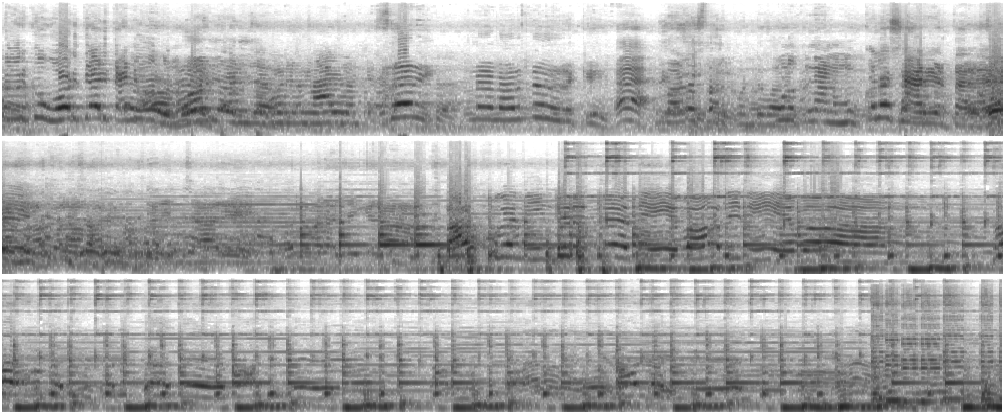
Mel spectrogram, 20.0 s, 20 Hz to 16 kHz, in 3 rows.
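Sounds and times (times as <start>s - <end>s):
wavering melody line: 7.8s - 20.0s
drum beat: 8.5s - 20.0s.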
